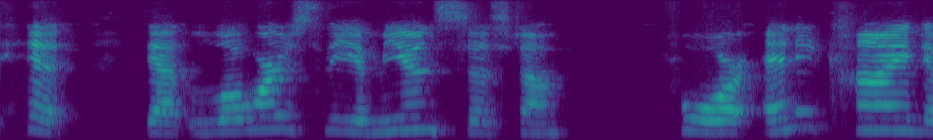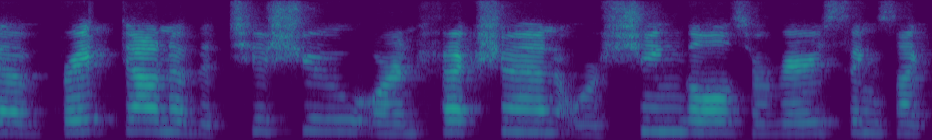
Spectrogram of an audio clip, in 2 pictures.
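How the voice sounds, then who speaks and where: A woman's voice: fairly high pitch, fairly bright tone, low-quality recording. A middle-aged woman physician answering viewer questions on a live stream, talking in a casual, hesitant way with many fillers, restarts and heartfelt asides.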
